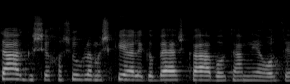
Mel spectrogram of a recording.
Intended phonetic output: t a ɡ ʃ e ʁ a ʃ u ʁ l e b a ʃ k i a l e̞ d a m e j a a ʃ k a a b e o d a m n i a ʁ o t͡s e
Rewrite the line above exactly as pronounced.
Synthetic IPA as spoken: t a ɡ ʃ e χ a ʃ u v l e m a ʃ k i a l e̞ ɡ a b e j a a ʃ k a a b e o t a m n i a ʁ o t͡s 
